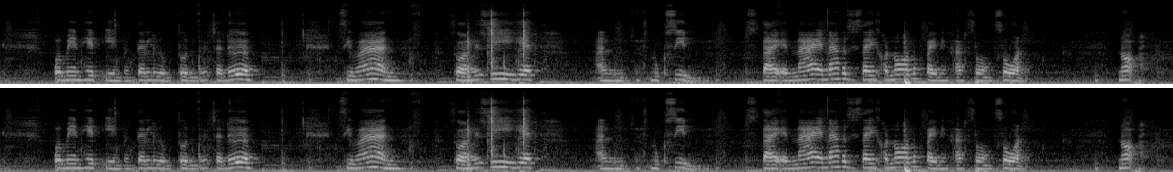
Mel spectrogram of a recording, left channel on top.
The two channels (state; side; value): identical; both; correlation 1.00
